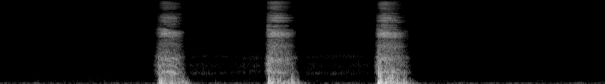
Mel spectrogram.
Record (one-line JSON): {"exhalation_length": "6.1 s", "exhalation_amplitude": 32767, "exhalation_signal_mean_std_ratio": 0.28, "survey_phase": "alpha (2021-03-01 to 2021-08-12)", "age": "18-44", "gender": "Male", "wearing_mask": "No", "symptom_cough_any": true, "symptom_shortness_of_breath": true, "symptom_fatigue": true, "symptom_fever_high_temperature": true, "symptom_change_to_sense_of_smell_or_taste": true, "symptom_onset": "5 days", "smoker_status": "Ex-smoker", "respiratory_condition_asthma": true, "respiratory_condition_other": false, "recruitment_source": "Test and Trace", "submission_delay": "2 days", "covid_test_result": "Positive", "covid_test_method": "RT-qPCR", "covid_ct_value": 26.9, "covid_ct_gene": "N gene"}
